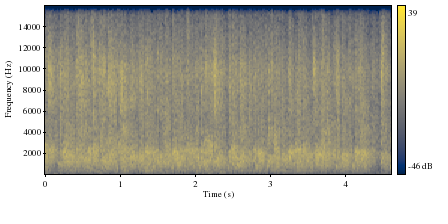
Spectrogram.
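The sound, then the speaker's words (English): A crowd breaks into sustained applause for the gentlemen being introduced: a dense, steady wash of many hands clapping at once, holding at an even loudness throughout with no voices rising above it. “So give these gentlemen a round of applause.”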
